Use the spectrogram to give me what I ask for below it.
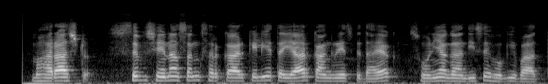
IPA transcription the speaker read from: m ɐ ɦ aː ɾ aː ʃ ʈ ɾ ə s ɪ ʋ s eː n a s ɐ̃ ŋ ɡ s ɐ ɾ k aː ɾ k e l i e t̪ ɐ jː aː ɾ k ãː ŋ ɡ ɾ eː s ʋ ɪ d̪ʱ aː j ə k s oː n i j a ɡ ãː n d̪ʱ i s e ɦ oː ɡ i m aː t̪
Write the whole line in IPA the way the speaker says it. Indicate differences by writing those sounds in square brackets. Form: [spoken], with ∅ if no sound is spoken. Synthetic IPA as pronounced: m ɐ ɦ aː ɾ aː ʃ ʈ ɾ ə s ɪ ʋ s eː n a s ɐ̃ ŋ ɡ s ɐ ɾ k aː ɾ k e l i e t̪ ɐ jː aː ɾ k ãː ŋ ɡ ɾ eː s ʋ ɪ d̪ʱ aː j ə k s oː n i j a ɡ ãː n d̪ʱ i s e ɦ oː ɡ i [b] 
